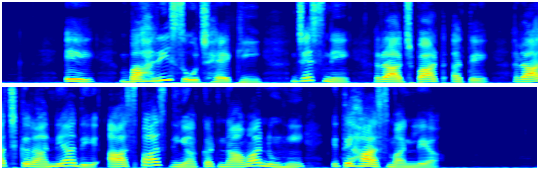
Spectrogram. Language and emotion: Punjabi, neutral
